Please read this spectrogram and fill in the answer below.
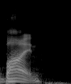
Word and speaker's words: Biehn: The cover art is based on Michael Biehn. Your second clue. I'm sorry, it's based on what? Michael Biehn? I don't know how to pronounce his last name, to be honest. B-I-E-H-N. Bain, sorry.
